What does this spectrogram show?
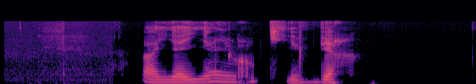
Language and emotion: Russian, neutral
